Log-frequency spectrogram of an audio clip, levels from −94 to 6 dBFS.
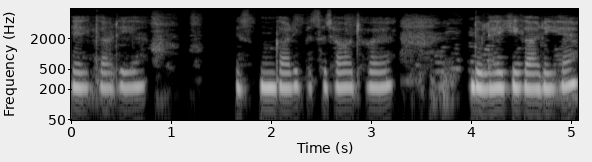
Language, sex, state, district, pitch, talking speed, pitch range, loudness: Hindi, female, Uttar Pradesh, Deoria, 220 Hz, 165 wpm, 215-225 Hz, -33 LUFS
